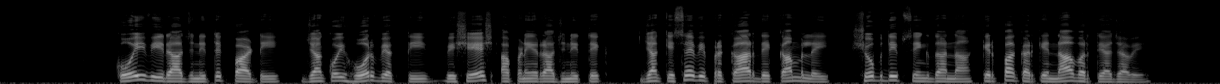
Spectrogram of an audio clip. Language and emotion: Punjabi, neutral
